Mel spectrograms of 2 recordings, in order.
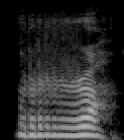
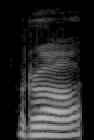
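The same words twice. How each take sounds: First: The r sound is held longer and doubled. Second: The r sound is short and single. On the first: The speaker calls it right. "it's ra" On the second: The speaker calls it wrong. "Is not ra"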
